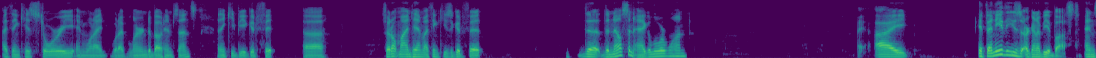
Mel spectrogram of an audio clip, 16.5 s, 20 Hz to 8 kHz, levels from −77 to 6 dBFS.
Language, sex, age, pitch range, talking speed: English, male, 20-39, 90-130 Hz, 190 wpm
